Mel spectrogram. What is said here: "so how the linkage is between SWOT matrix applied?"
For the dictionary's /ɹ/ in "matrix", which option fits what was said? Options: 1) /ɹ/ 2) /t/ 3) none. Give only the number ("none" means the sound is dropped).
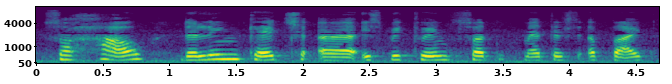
3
